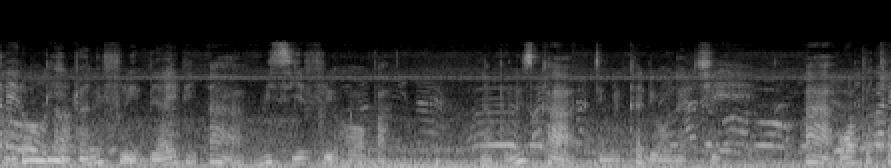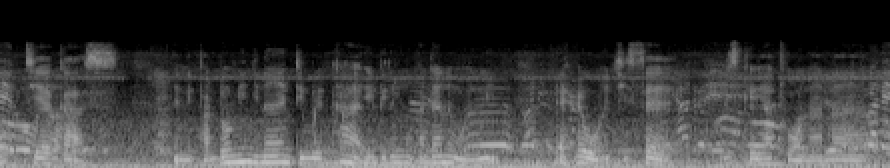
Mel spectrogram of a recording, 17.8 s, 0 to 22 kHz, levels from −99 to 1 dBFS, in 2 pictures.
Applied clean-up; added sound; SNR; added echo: none; Boat, Water vehicle; 2 dB; reverberation time 0.2 s.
